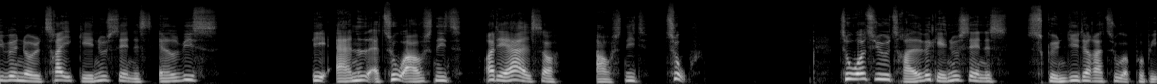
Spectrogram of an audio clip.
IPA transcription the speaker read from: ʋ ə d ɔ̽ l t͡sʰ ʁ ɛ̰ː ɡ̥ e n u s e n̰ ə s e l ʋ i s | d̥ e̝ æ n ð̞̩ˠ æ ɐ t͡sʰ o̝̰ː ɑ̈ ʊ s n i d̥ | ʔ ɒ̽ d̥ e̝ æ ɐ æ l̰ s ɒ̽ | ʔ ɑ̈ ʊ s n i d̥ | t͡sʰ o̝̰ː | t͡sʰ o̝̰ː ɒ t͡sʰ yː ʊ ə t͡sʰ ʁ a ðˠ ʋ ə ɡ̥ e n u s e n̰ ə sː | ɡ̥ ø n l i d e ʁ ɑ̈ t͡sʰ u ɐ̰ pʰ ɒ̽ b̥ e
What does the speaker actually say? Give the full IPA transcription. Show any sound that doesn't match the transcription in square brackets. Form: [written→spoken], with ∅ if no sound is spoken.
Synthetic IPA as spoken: ʋ ə [d→n] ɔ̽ l t͡sʰ ʁ ɛ̰ː ɡ̥ e n u s e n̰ ə s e l ʋ i s | d̥ e̝ æ n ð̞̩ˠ æ ɐ t͡sʰ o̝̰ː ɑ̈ ʊ s n i d̥ | ʔ ɒ̽ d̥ e̝ æ ɐ æ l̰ s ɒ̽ | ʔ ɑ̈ ʊ s n i d̥ | t͡sʰ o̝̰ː | t͡sʰ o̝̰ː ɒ t͡sʰ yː ʊ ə t͡sʰ ʁ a ðˠ ʋ ə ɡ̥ e n u s e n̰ ə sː | ɡ̥ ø n l i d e ʁ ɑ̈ t͡sʰ u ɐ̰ pʰ ɒ̽ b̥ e

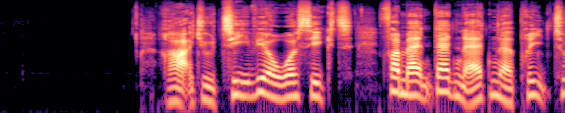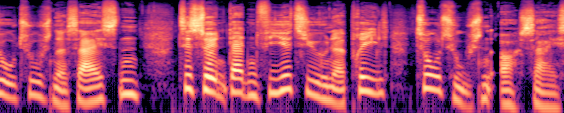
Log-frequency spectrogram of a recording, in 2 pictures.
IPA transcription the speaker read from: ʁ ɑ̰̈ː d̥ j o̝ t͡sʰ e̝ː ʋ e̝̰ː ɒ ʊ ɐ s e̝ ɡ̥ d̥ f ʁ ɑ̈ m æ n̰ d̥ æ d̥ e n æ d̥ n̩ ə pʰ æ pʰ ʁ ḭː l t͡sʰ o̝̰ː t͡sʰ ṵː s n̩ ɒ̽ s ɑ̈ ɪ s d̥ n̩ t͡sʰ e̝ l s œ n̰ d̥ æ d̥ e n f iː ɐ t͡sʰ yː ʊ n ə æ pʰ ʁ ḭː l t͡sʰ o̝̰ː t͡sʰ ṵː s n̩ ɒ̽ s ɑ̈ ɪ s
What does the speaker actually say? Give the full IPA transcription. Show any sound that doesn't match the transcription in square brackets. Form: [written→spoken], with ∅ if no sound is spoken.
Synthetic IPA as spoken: ʁ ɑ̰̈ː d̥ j o̝ t͡sʰ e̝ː ʋ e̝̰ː ɒ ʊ ɐ s e̝ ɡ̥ d̥ f ʁ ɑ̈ m æ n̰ d̥ æ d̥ e n æ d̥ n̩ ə [pʰ→∅] æ pʰ ʁ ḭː l t͡sʰ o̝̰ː t͡sʰ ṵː s n̩ ɒ̽ s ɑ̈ ɪ s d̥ n̩ t͡sʰ e̝ l s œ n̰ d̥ æ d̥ e n f iː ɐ t͡sʰ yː ʊ n ə æ pʰ ʁ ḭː l t͡sʰ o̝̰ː t͡sʰ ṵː s n̩ ɒ̽ s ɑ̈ ɪ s

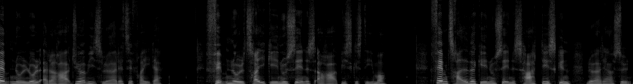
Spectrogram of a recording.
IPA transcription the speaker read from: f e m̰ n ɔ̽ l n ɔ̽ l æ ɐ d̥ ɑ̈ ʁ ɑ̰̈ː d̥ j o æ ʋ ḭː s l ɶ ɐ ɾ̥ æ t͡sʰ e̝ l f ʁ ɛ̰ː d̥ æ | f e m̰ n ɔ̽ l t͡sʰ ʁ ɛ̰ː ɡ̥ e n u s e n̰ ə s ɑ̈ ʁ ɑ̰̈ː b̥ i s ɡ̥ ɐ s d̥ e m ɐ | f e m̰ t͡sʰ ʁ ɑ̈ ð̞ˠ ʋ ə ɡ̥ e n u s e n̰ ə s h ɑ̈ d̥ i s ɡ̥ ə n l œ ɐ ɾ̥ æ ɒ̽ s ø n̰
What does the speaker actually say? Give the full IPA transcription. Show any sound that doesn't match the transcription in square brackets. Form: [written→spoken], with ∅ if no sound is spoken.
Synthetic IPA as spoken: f e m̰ n ɔ̽ l n ɔ̽ l æ ɐ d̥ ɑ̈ ʁ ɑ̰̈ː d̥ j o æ ʋ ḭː s l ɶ ɐ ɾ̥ æ t͡sʰ e̝ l f ʁ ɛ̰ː d̥ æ | f e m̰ n ɔ̽ l t͡sʰ ʁ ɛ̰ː ɡ̥ e n u s e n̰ ə s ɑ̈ ʁ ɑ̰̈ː b̥ i s ɡ̥ [ɐ→ə] s d̥ e m ɐ | f e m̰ t͡sʰ ʁ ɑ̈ ð̞ˠ ʋ ə ɡ̥ e n u s e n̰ ə s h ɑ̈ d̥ i s ɡ̥ ə n l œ ɐ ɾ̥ æ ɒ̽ s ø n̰

